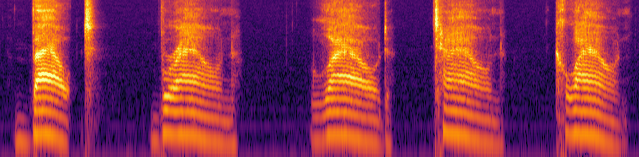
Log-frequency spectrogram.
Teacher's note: The ah sound kind of glides into the oo.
